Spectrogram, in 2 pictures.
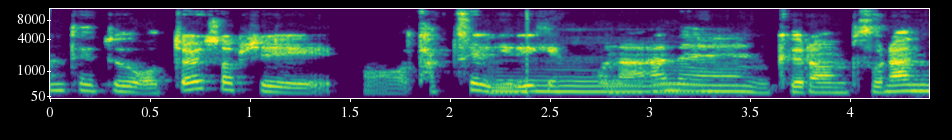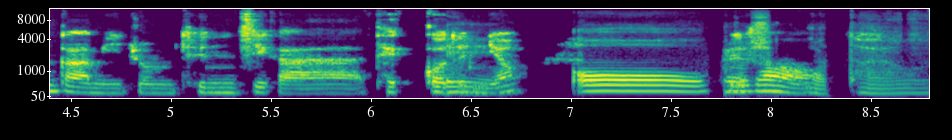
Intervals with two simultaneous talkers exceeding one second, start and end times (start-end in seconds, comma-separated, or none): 2.2-3.4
